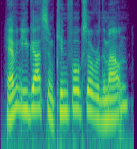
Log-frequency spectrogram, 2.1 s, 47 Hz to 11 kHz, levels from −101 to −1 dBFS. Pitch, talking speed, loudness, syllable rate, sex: 180 Hz, 230 wpm, -18 LUFS, 6.8 syllables/s, male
